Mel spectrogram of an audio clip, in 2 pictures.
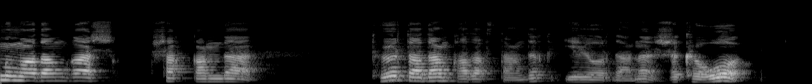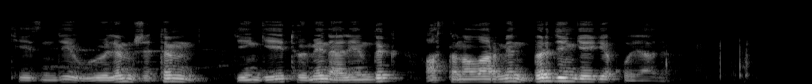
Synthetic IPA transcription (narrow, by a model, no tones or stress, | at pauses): məŋɑd̪ɑmʁɑ | ʃɑqːɑnd̪ɑ | t̪ʰɵɾt̪ɑd̪ɑmqʰɑzɑqst̪ɑnd̪əqe̞lo̞ɾd̪ɑnəʒəkʰəo | kʲʰe̞zɪnd̪e̞wɵlɪmʒɪt̪ɪm | d̪̥e̞ŋɡʲe̞jət̪ʰɵme̞næle̞md̪ɪk | ɑst̪ɑnɑlˠɑɾme̞nbɪɾd̪e̞ŋɡʲe̞jɡʲe̞qʰo̞jɑd̪ə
